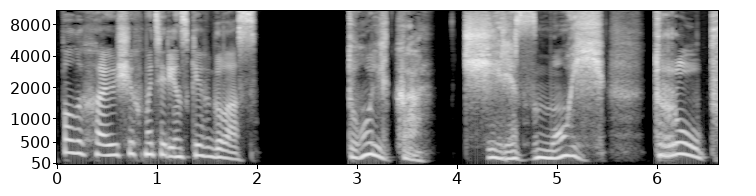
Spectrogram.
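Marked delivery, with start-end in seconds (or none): 2.9-6.6 slow, low hissing threat that breaks off on "труп"; inhuman hiss. Acted. Mother hisses at the mage who claims her daughter, slow and inhuman. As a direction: hiss it like something not quite human. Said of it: "почти нечеловеческое шипение".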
